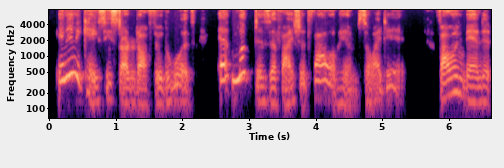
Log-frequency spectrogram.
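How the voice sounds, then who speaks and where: A woman reading a children's story aloud as an expressive storyteller, lingering deliberately on key words. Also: low voice, gravelly, no room sound, clean studio sound.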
